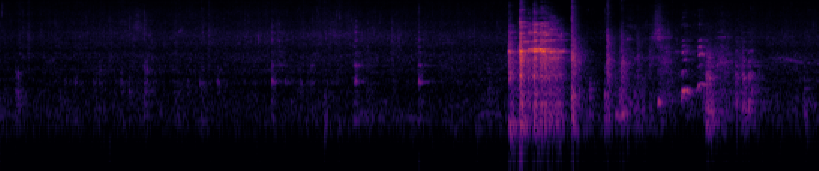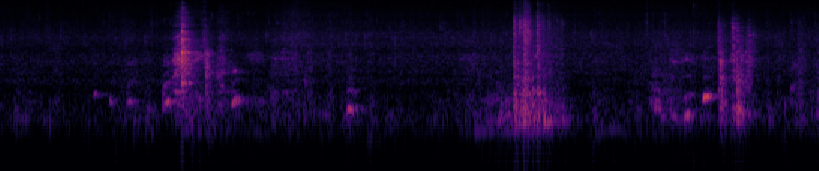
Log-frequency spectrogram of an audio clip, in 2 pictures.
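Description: Cut potatoes and onions frying in a pan with a faint steady sizzle, broken by several loud bursts of a utensil stirring, scraping and knocking against the pan and plate.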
